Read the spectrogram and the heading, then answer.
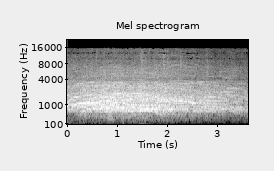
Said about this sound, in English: Following Marco Rubio's announcement at the Value Voters Summit, the crowd got a little raucous.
